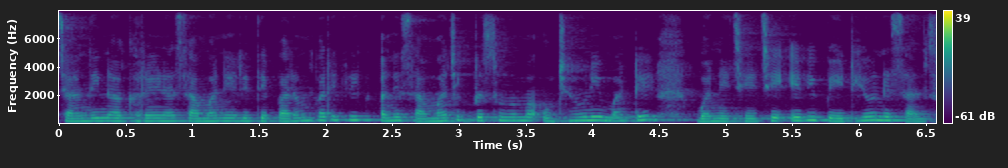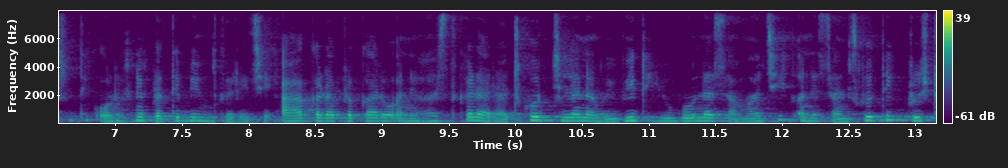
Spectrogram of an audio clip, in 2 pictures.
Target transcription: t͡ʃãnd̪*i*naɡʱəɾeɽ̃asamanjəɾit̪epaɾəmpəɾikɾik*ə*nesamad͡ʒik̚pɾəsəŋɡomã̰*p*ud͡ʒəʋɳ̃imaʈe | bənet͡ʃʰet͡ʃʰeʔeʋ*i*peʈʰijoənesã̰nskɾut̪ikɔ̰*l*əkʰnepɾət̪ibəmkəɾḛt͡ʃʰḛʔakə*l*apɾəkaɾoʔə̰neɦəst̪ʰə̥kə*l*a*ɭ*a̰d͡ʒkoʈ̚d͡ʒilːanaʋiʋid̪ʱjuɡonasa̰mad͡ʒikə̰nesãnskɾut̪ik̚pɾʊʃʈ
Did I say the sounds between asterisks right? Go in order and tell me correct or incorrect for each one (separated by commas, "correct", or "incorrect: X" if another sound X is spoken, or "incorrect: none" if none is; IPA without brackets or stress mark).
correct, correct, incorrect: ʔ, correct, incorrect: ɽ, incorrect: ɽ, incorrect: ɽ, incorrect: ɾ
